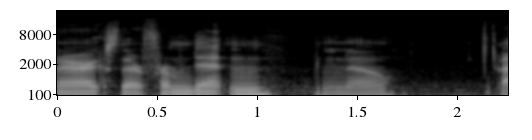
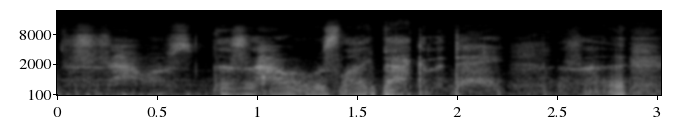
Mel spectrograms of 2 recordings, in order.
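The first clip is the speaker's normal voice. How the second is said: soft, breathy whisper under the breath; 9 dB quieter than usual. Retelling what was said during a film to a companion: retelling own whisper. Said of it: "And I'm just whispering".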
